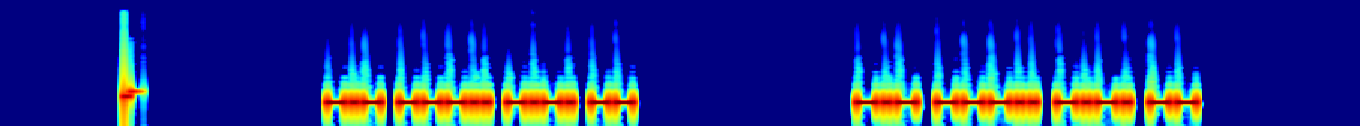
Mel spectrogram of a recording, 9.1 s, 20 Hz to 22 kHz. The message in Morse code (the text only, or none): K8CM K8CM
